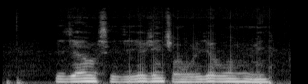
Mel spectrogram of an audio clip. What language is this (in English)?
Kinyarwanda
